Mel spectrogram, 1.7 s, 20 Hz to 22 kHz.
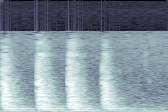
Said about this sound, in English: Number 13, Gehenna Street. The door knocker. It's hideous. Gargoyle. Never mind that. Just knock.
